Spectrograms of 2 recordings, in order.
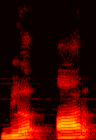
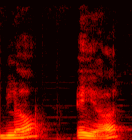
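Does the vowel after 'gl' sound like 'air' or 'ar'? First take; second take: ar; air. First: The vowel after gl sounds like ar. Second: The vowel after gl sounds like air. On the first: The speaker calls it wrong. "ग्ल आर असं म्हणू नका" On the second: The speaker calls it right. "ग्ल एअर ग्लेअर"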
